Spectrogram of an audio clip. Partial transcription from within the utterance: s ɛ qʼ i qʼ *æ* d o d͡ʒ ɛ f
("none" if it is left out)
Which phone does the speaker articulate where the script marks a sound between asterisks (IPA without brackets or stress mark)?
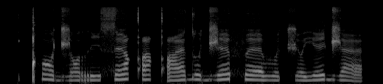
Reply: æ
